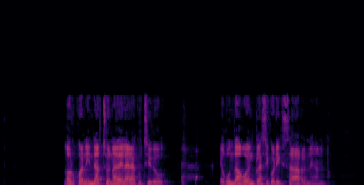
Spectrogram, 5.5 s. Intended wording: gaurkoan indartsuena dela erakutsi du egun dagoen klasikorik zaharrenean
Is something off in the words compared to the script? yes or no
no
